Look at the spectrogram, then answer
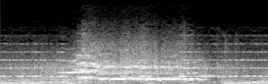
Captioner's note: tires screeching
